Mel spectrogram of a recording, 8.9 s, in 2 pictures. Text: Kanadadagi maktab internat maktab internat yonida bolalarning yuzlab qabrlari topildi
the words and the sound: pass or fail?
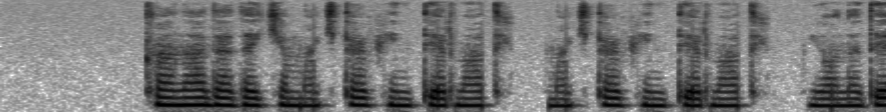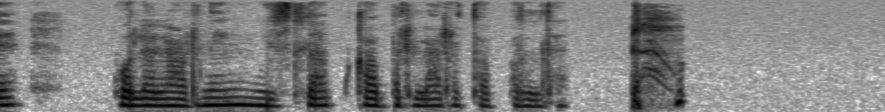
fail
